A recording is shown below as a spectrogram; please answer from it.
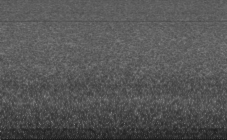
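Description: Steady hiss with a low electrical hum: the background noise of the recording, with no other event.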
